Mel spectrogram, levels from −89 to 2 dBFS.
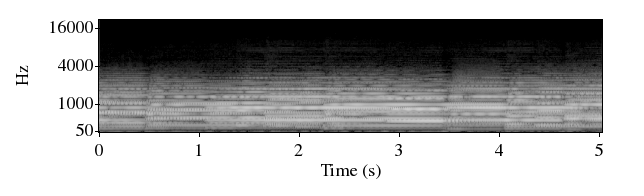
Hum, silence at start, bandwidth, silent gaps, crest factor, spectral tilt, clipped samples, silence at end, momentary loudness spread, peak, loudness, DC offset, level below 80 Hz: none; 0 s; 4.9 kHz; none; 14 dB; -7 dB/octave; under 0.1%; 0 s; 6 LU; -6 dBFS; -19 LUFS; under 0.1%; -70 dBFS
